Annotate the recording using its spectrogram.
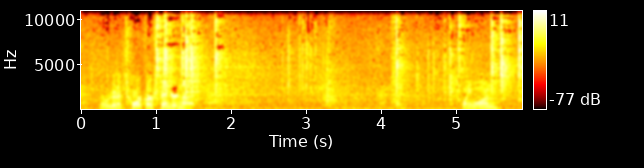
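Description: Metal parts click and tap softly as a wheel is handled.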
